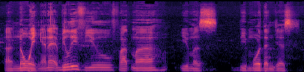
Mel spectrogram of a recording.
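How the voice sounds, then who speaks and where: Mellow indonesian guy cohosting a chill english podcast, indonesian first language. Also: mid-range voice, steady tone, moderate pace. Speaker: podcast co-host. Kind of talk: casual chat.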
